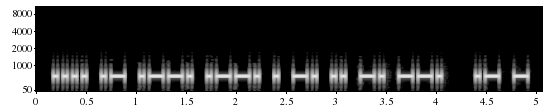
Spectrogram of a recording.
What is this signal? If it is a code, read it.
Morse code, heard as a keyed tone, about 25 wpm, 600 Hz. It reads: HAPPENING AT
